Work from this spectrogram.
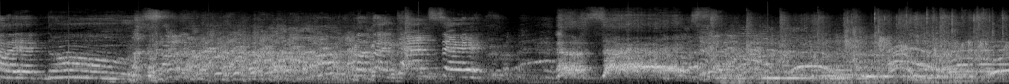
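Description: Two devices likely running on separate clocks, mismatched by roughly a tenth of a percent, make the buffer between them drift and slip, dropping or repeating a few dozen samples at a time. From 0.69 to 9.77 s these clock drift buffer slips come as regular clicks every 0.7 s.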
